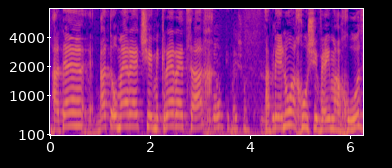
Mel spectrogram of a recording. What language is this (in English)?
Hebrew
